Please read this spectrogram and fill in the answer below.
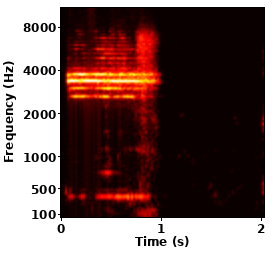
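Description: A loud, high-pitched electronic buzzer-like tone, held steady for about a second and then cut off.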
